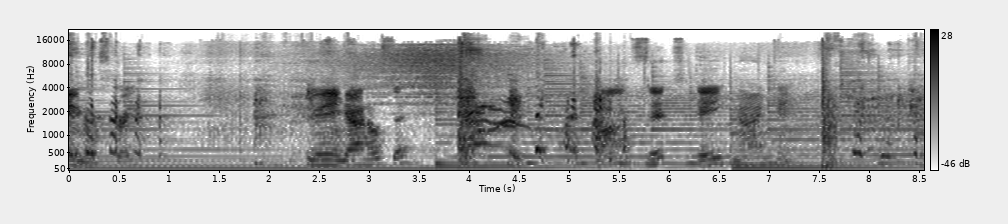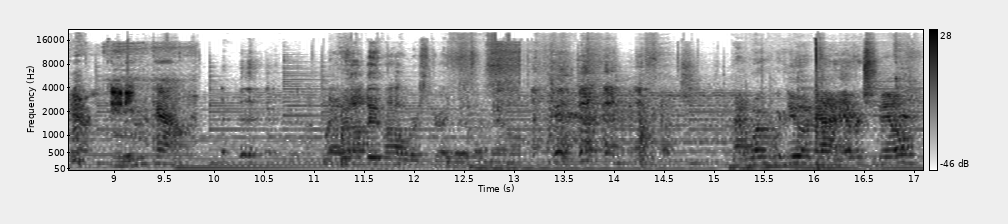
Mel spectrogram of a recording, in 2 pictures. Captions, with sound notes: (men laughs) - That ain't no straight. You ain't got no seven. Five, six, eight, nine, 10. You didn't even count 'em. (group laughs) - Well, that'll be my worst straight with him from now on. - That work with you and Everett's Mill?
